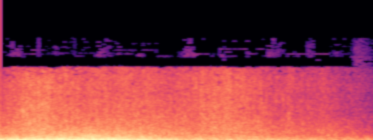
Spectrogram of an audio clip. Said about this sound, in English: We grappled, neither one able to get the upper hand, when suddenly the boat crashed.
